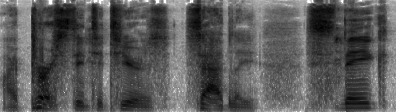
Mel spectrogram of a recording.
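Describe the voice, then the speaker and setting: A man's voice: lowish voice, normal speed, fairly bright tone, dry recording. A man doing a mock-dramatic amateur reading, stumbling over the words and breaking off for exasperated asides. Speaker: amateur reader of fan fiction.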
